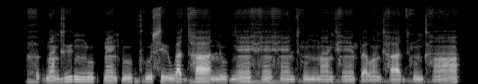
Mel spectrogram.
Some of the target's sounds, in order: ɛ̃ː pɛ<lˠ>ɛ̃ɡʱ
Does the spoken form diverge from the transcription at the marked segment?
no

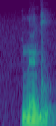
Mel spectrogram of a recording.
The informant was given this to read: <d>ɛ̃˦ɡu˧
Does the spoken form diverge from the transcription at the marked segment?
yes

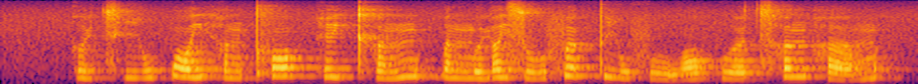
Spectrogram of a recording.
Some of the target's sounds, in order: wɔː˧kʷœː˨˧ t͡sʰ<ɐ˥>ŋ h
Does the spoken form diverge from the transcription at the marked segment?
no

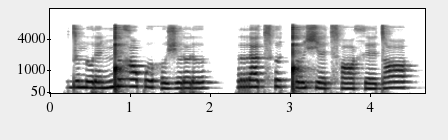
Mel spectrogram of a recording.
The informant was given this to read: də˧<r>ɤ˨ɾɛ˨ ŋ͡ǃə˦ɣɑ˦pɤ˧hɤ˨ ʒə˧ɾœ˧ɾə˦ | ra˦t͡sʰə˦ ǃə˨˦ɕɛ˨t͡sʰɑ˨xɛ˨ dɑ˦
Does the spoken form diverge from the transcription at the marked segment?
yes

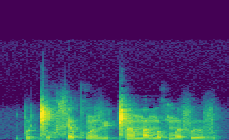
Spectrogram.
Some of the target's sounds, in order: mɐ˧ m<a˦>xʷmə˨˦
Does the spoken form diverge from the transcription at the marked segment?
yes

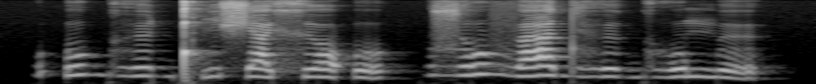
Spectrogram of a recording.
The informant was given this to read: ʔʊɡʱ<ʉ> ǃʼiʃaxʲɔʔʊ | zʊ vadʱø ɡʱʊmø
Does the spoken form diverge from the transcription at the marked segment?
yes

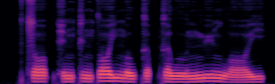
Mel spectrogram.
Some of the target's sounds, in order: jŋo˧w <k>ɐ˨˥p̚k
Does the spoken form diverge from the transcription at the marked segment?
no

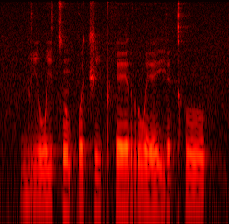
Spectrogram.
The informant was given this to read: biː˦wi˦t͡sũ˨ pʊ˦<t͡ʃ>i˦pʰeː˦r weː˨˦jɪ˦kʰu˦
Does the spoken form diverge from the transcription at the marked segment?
no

